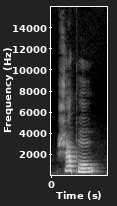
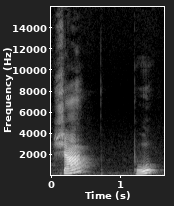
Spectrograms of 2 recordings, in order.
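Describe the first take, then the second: First: Said in the usual way. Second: "Chapeau" in two loud beats with a pause between; syllable by syllable. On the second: Shown as a demonstration. Teacher confirms the answer to children, syllable by syllable. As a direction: break "Chapeau" firmly into cha and peau. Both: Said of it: "composé de deux syllabes".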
